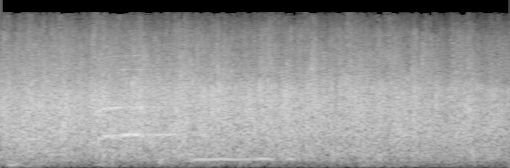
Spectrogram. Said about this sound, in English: I heard you guys clapping at everything. This is going to be so easy.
